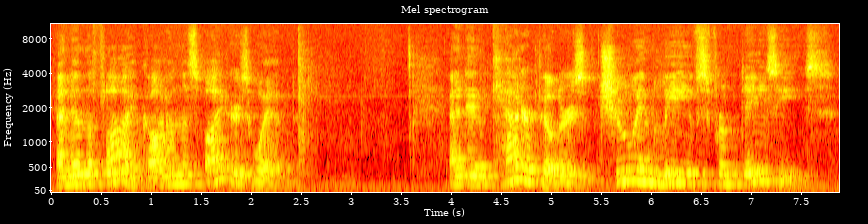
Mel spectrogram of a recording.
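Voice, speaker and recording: Background noise and echo fill this distant recording from a roomy church, where a man with a high, very animated voice reads a children's picture book aloud. He stops often to add asides and quiz the listening kids about the pictures.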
